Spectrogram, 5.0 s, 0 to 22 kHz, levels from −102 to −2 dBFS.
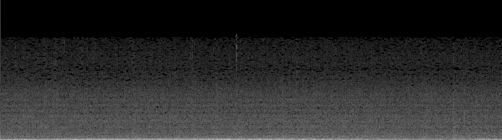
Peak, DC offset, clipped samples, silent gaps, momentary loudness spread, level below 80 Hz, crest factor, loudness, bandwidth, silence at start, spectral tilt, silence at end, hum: -24 dBFS; under 0.1%; under 0.1%; none; 11 LU; -44 dBFS; 16 dB; -41 LUFS; 15.5 kHz; 0 s; -6 dB/octave; 0 s; none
